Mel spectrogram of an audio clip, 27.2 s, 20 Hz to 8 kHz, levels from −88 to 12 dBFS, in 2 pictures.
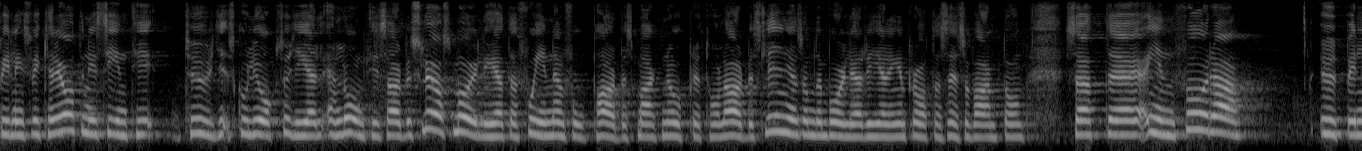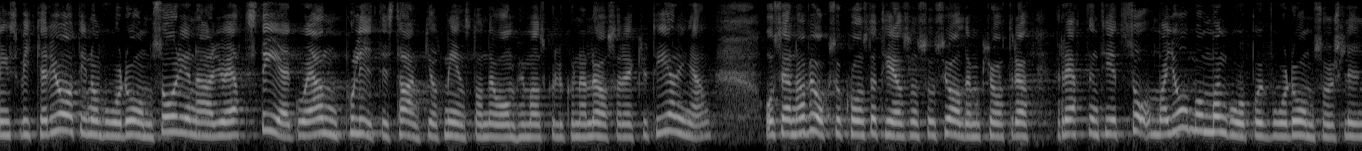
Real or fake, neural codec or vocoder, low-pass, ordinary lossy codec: real; none; none; none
